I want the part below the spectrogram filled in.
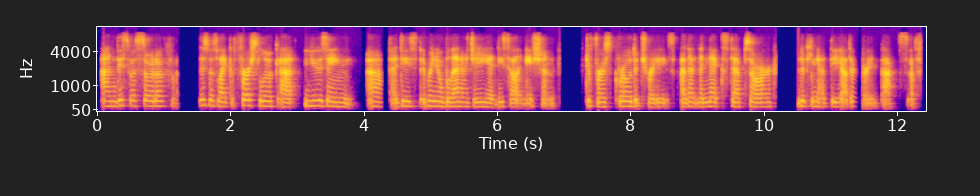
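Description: A woman's voice: flat delivery, normal speed. Hesitant young woman researcher, muffled audio. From Sri Lanka. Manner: hesitant, many restarts and fillers. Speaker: postdoc researcher, guest. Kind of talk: casual interview answers. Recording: muffled low-fidelity audio.

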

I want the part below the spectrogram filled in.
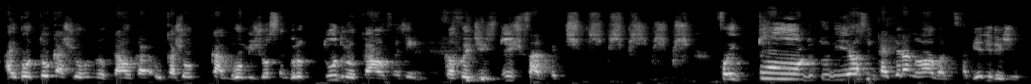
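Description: Husky-voiced young Brazilian man, animated storyteller, self-deprecating. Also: sits high, fast talker, hardly any pauses, low-quality recording. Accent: Brazilian Portuguese. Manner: animated, self-mocking, swears freely. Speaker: guest storyteller. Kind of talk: casual podcast anecdote.

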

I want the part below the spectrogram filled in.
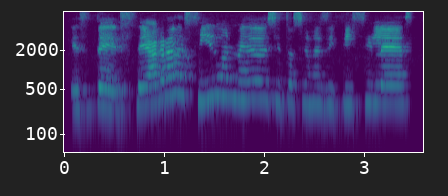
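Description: Here the woman's voice is high and fairly bright, moving at a moderate pace. As host of a casual faith podcast, she guides listeners through steps with an instructive manner and frequent tag questions.

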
